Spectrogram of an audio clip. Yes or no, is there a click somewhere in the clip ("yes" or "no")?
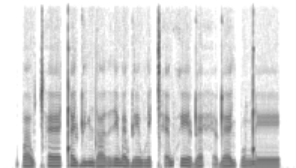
yes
